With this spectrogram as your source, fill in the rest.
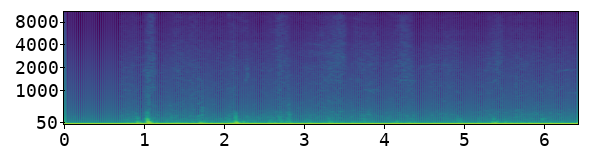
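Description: Bare feet thump on the floor.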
